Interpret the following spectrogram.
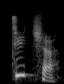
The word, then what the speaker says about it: teacher: Teacher. The R is silent.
